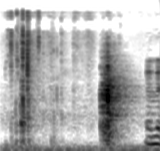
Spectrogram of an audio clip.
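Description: Oracle cards being handled on a tabletop: a few light clicks as a card is drawn from the deck, then one sharp slap about halfway through as the card is laid down.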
